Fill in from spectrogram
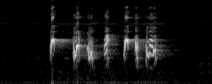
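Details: Streak-eared bulbul kept as a decoy to draw in wild birds, June 2021: one rapid, liquid phrase of about seven gurgling notes, the first a longer slurred whistle, all over within about a second.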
